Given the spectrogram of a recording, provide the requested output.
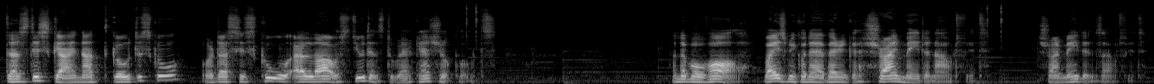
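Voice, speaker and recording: A man's voice: medium pitch, sing-song, unhurried. A man doing let's play commentary, reading game text aloud and adding informal, rambling, hesitant remarks. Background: soft game music.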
